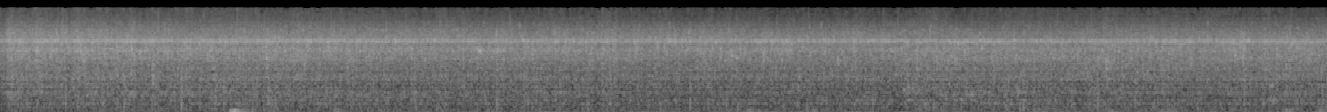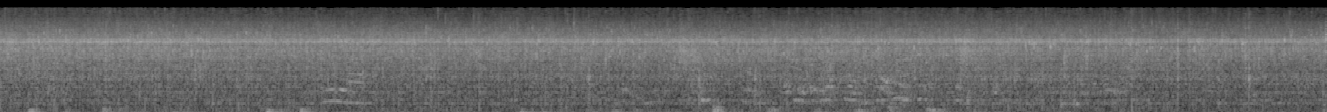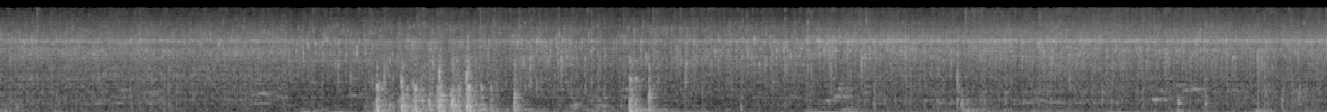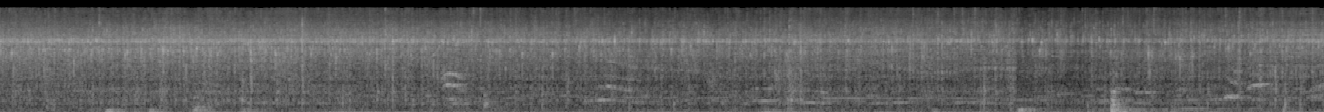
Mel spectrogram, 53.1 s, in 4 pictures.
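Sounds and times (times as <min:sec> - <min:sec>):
chicken frying in oil: 0:00.0 - 0:53.0
tongs knocking: 0:30.2 - 0:33.3.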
